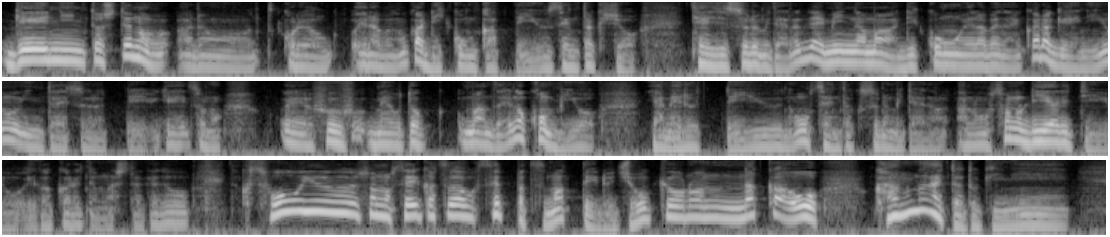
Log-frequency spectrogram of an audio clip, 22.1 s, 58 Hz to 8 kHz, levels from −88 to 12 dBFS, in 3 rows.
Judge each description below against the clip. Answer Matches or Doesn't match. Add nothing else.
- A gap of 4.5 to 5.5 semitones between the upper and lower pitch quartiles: Doesn't match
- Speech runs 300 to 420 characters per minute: Matches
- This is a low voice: Matches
